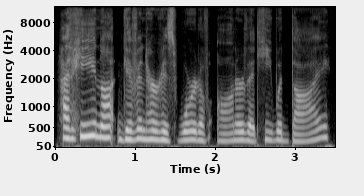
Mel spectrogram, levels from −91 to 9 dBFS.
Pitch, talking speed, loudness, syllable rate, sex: 210 Hz, 225 wpm, -18 LUFS, 4.6 syllables/s, female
